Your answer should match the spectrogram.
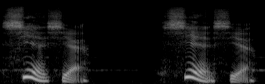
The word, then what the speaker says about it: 谢谢: So in pinyin, that's X-I-E, fourth tone, and then X-I-E, neutral tone. Right. 谢谢，谢谢. Yeah, you can hear how the first syllable has a stronger xie to it, right? And the second one is neutral.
